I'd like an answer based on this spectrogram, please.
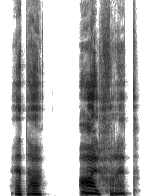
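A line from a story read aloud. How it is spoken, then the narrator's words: Whisper. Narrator (Russian): прошептала Эвелин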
